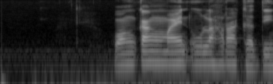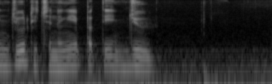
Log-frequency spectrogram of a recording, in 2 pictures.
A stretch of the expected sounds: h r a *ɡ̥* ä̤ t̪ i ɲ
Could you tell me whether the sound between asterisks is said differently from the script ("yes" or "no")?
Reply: no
